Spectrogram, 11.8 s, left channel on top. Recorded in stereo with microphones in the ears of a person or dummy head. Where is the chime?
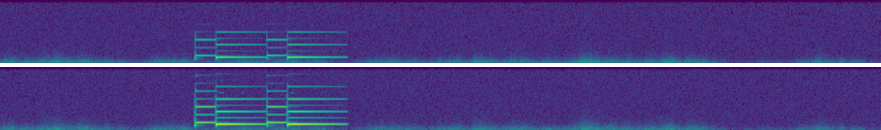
55° right (ahead or behind).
